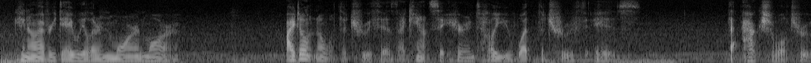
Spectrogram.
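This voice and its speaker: A woman talks at a moderate pace with long, frequent pauses. Noticeable background noise runs underneath. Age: 40s. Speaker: energy and oracle reader. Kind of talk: casual spiritual talk to camera.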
